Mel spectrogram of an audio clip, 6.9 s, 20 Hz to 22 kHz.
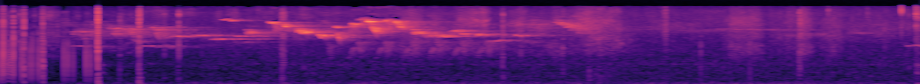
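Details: Evening song of a nightingale, 9 June 2020: clusters of high, rapid whistled and chirping notes in the middle, opened by a series of sharp clicks, with constant low rural background hiss.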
